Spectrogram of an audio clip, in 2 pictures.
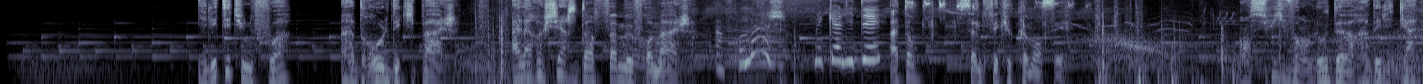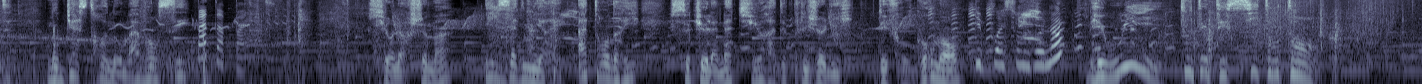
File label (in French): NARRATION CONTE; ZOUZOUS; FRANCE 5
